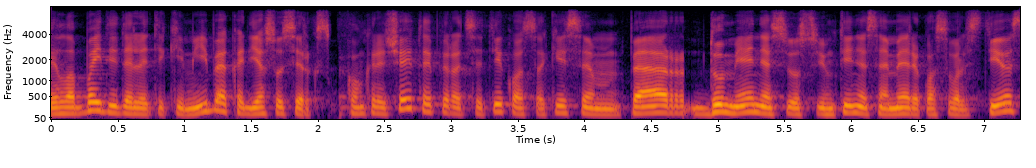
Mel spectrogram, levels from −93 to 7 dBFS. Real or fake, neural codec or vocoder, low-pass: real; none; 7.2 kHz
